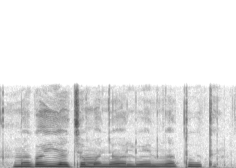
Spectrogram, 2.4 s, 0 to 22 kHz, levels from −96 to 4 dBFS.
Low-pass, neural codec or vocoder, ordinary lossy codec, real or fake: 10.8 kHz; none; none; real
